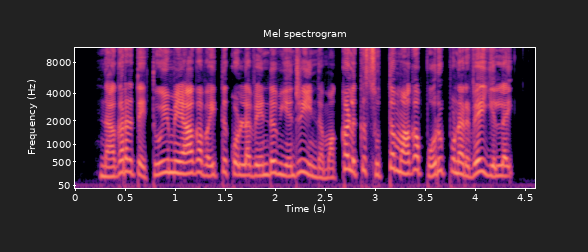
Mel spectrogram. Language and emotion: Tamil, angry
